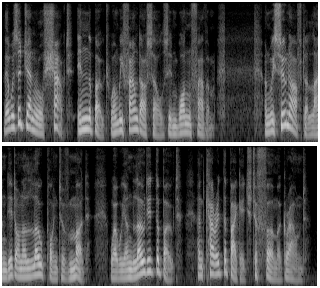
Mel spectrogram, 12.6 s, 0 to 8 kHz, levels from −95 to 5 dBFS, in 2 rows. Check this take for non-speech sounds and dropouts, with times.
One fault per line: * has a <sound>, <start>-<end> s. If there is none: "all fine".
all fine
